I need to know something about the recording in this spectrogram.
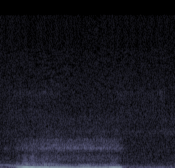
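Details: Sleeping Bullmastiff: a single deep, rumbling breath sound lasting about a second; snoring.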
